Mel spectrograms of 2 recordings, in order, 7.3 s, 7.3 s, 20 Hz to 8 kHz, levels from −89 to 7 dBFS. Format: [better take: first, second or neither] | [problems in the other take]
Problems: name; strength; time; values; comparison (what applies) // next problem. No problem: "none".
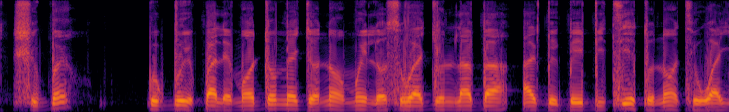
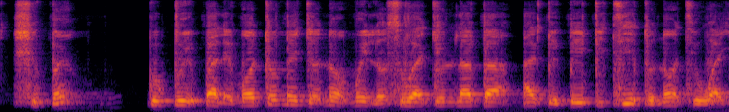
first | room echo; dies away in 0.2 s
